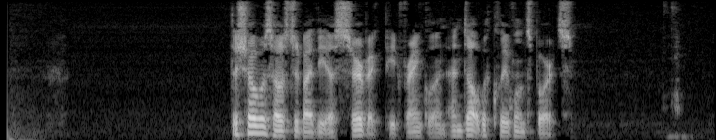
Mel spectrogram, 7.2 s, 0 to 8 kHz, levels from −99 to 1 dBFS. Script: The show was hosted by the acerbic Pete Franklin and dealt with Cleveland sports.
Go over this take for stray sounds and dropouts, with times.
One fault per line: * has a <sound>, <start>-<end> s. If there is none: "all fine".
all fine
